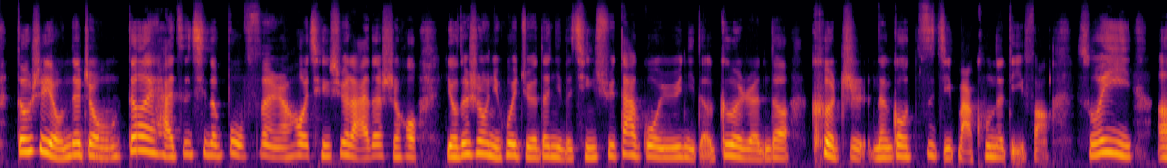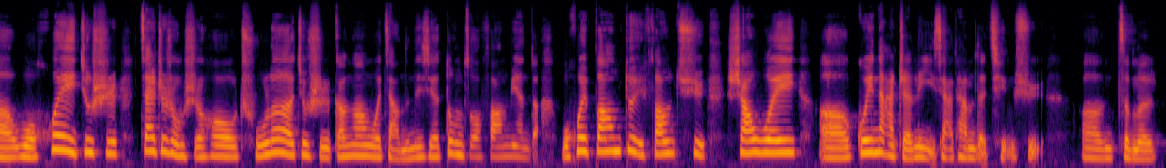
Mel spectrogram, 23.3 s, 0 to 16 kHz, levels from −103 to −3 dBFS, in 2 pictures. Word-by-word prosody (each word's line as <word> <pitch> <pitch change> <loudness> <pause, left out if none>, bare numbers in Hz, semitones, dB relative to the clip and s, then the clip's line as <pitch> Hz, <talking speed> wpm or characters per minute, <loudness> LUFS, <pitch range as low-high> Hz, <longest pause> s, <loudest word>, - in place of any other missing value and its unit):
都 270 +1 +7
是 285 -2 +4
有 175 -7 +6
那 220 +5 +4
种， 190 -3 0
对， 290 -1 +6
孩 215 -6 +1
子 205 +5 -5
气 225 +1 -3
的 210 -1 0
部 215 0 -1
分， 205 0 -3
然 175 0 -2
后 210 +1 +1
情 200 -1 -4
绪 220 +3 -1
来 165 -5 +2
的 205 +2 -1
时 185 -2 -3
候， 185 -1 -1 0.3
有 190 - +5
的 220 +4 +4
时 240 - 0
候 235 - +4
你 190 -4 +2
会 210 +4 +4
觉 180 -4 -1
得 190 +2 -1
你 180 -2 +1
的 160 - -5
情 170 +2 -3
绪 190 +3 -4
大 220 +2 +1
过 190 -1 0
于 175 +1 0
你 170 -3 -3
的 - - -6
个 200 +4 +3
人 160 -2 -2
的 165 -1 -1 0.2
克 225 -4 +5
制， 170 0 -5
能 175 +1 0
够 195 0 +2
自 195 +3 -8
己 180 -4 -4
把 - - 0
控 190 -2 -3
的 175 - -3
地 280 - -8
方。 - - -7 0.3
所 215 +2 -1
以， 235 -7 +3 0.2
呃， 175 -1 +1
我 180 0 +2
会 300 - +3
就 260 +2 0
是 235 -2 -1 0.2
在 285 -1 +2
这 275 0 -1
种 215 -5 0
时 180 -1 -3
候， 185 0 0
除 195 +2 -2
了 250 -1 +3
就 215 0 -2
是 175 -4 -3
刚 185 +3 -2
刚 200 0 0
我 180 - 0
讲 150 -4 -6
的 150 - -4
那 175 +2 -3
些 185 0 -4
动 220 +2 -2
作 190 -2 -8
方 180 0 -5
面 190 -3 -9
的， - - -8 0.2
我 180 +1 -2
会 285 +5 +4
帮 275 +1 +3
对 275 -5 0
方 230 +3 0
去 235 -3 -4 0.2
稍 250 -1 +2
微， 255 0 +5 0.2
呃， 170 -1 +1
归 250 +8 +3
纳 255 -5 +1
整 170 -4 -2
理 180 - +1
一 - - -5
下 180 -4 -6
他 170 +1 -5
们 165 - -2
的 - - -4
情 - - -8
绪。 - - -8 0.4
呃， 165 -1 -5
怎 170 -3 -2
么 150 -1 -1
195 Hz, 260 characters per minute, -31 LUFS, 180-230 Hz, 0.4 s, 都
